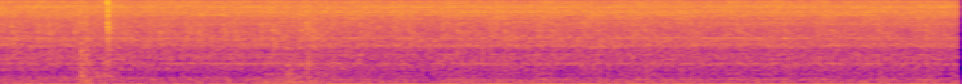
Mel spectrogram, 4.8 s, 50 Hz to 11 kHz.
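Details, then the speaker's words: Cold start after rebuilding the Holley 1273-1 carburetor: low smooth idle holding steady in gear, no stumbling or hunting; carb now idling properly, with some other minor noises still present. "You can hear a little bit of stuff going on, but the carb, she is done and running great. And we just had it in a parade, and it's idled smoothly all the way."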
